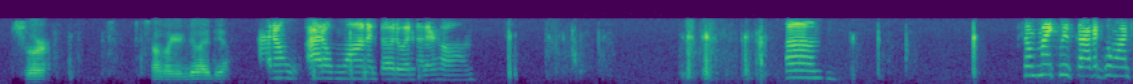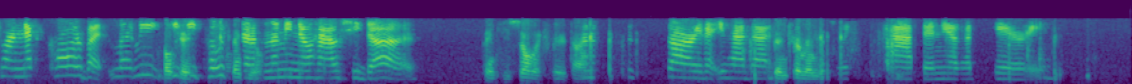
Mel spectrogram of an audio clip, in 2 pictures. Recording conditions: phone line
